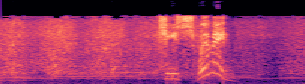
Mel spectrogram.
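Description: Water splashes as a child swims.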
